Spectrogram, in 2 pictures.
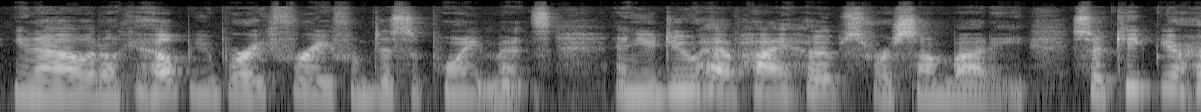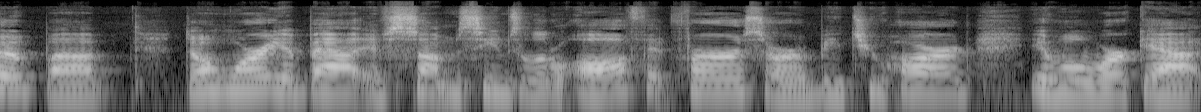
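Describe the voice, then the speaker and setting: A woman's voice: medium pitch, fairly bright tone. A woman doing a casual tarot reading, chatty and reassuring, who says she is losing her voice. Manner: chatty, reassuring, repeats herself. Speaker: tarot reader.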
